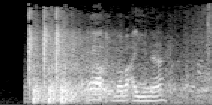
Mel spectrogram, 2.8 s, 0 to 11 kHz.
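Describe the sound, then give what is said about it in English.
Gunfire breaks out during a diplomats' visit to Jenin in the occupied West Bank: a quick burst of sharp cracks near the start, with people talking over and after them. “this footage captures the moment the group of 20 was being briefed on the situation in Jenin, and they were giving interviews to journalists when they heard gunshots”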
